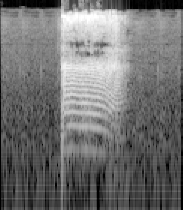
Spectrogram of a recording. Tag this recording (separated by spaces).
poot gas flatulence fart flatulation flatulate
